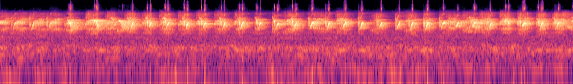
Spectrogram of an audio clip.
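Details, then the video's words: Plain prinia lure call: continuous fast rasping chatter with evenly spaced high clicks, busy and unbroken throughout. "SUARA PIKAT PRENJAK SAWAH_KLIK KLIK_CIWAH TERBUKTI AMPUH"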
